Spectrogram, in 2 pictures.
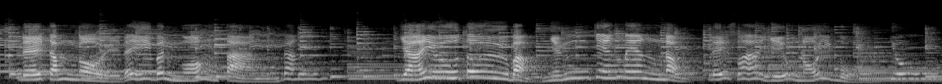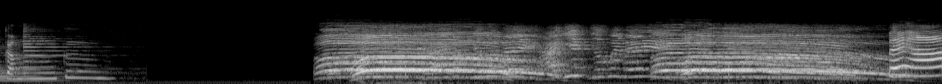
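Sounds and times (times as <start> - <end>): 
speech: 0.2 - 3.4, 4.0 - 9.8
crowd of commoners shouting and clamoring: 12.6 - 18.7.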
